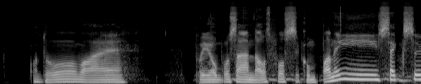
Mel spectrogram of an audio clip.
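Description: A 20 ms stretch of the call missed the decoder, producing short concealed packet loss from 1.97 to 2.00 s, heard as a brief smear where the gap was patched over.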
